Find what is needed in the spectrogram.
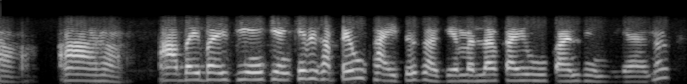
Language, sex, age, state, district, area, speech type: Sindhi, female, 18-30, Rajasthan, Ajmer, urban, conversation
